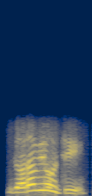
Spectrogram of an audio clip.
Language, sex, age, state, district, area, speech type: Odia, female, 18-30, Odisha, Nayagarh, rural, conversation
